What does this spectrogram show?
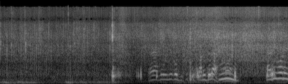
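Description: Onions and spices sizzling in a large metal kadai while a metal spatula stirs them, scraping the pan, with a sharp clack a little after two seconds in. The sizzle grows louder in the second half.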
